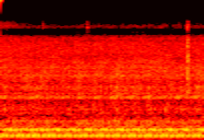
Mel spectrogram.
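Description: A car's engine idles after being switched on, a steady low rumble with a faint rhythmic pulse, continuous and fairly close, with no talking over it.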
